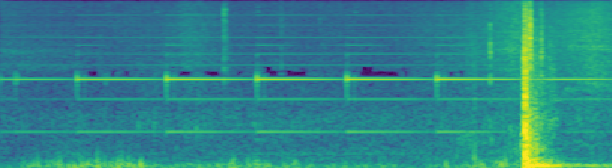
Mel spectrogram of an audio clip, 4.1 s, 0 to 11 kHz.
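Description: A car's door-open warning chime dings steadily, about every 0.6 s, over a low rumble. About three and a half seconds in, a car door shuts with a loud thump.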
